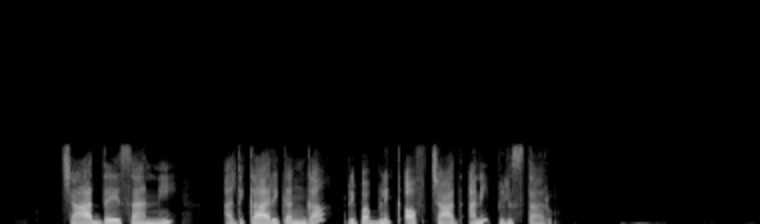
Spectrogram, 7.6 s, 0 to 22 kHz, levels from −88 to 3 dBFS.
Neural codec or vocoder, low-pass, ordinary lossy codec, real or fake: none; none; none; real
